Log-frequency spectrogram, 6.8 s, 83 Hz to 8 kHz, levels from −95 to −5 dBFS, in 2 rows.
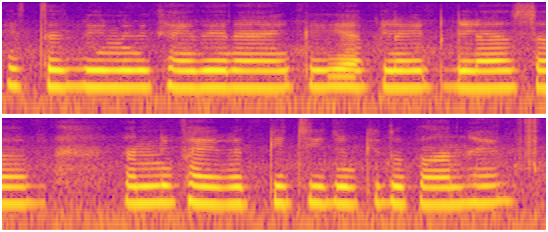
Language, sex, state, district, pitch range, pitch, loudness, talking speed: Hindi, female, Uttar Pradesh, Shamli, 245-255 Hz, 245 Hz, -13 LUFS, 165 wpm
